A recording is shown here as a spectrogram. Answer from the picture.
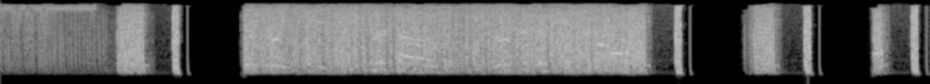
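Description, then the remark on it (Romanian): Loud bursts of band-limited radio noise cut on and off abruptly: a long hissing squelch tail with faint garbled modulation underneath, followed by several short crackling keying bursts. “Aude foarte tare coada aia de la, de la stație, de acolo, dar modulație mai puțin.”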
